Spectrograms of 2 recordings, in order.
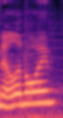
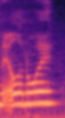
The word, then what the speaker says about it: Illinois: that serve alcohol in Illinois yes but only in bars where less than 50 percent of sales are from alcohol why do people from Illinois get mad when you pronounce the S why it really Illinois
